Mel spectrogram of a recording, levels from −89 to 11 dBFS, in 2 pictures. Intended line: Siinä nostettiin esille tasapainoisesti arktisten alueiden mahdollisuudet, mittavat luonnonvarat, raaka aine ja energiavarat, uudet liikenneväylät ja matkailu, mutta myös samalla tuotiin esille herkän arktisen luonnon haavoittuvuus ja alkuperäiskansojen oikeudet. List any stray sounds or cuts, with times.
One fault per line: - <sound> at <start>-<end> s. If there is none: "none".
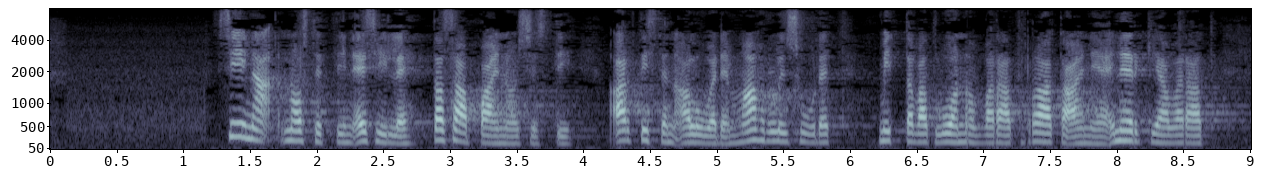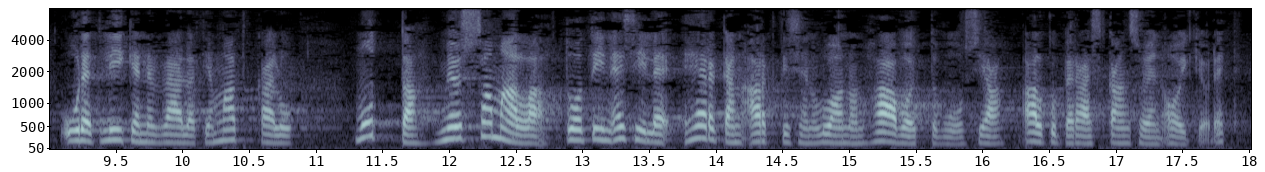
none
